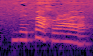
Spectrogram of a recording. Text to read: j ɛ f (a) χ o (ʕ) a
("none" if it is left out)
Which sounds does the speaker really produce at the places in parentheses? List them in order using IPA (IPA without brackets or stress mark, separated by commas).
a, ʕ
